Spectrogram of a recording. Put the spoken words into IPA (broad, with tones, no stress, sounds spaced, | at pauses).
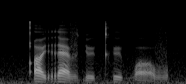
qʼ ʉ˥˩ r æ˥˩ v ɗ ʉ˩˧ kʰ ʉ˥˩ b ɔ̰˥˩ v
